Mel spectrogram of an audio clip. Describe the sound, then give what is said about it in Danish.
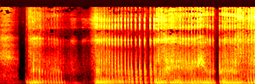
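A person imitates a cat's grunting chirp with a run of loud, throaty vocal bursts, separated by short pauses, with no speech. “knorlyd, altså den lyd, når de knorer, ikke?”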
